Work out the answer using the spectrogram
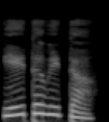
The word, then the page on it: ಏಟವೀಟ: ēṭavīṭa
